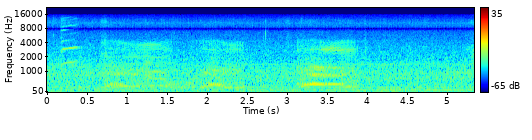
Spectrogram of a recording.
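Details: Persian kitten named India, four to five weeks old, giving soft, short mews: a thin high-pitched cry at the start and a lower, drawn-out mew about three seconds later, over a steady indoor hum.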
